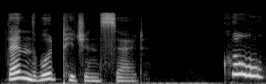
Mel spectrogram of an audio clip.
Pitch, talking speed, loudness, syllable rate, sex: 260 Hz, 135 wpm, -17 LUFS, 3.9 syllables/s, female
